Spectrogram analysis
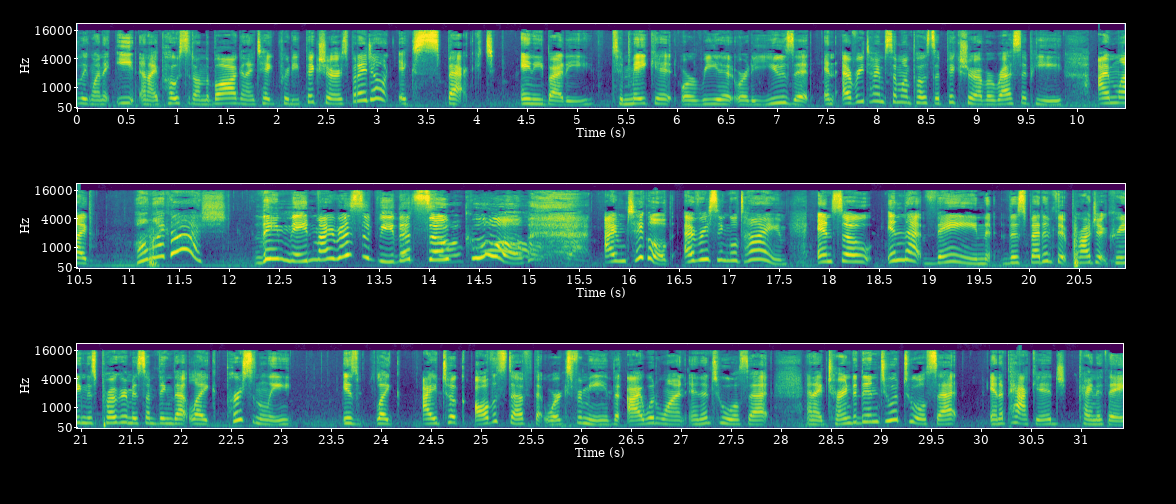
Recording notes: Wait, you’re in my car right now?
